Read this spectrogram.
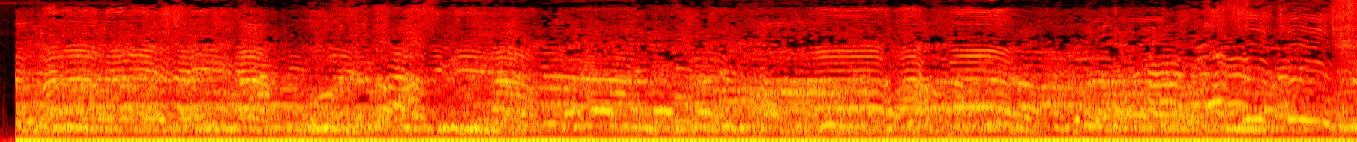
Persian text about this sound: ساعتی پیش و پس از سخنرانی مولوی عبدالحمید در مسجد مکی زاهدان، صدها تن از نمازگزاران تظاهرات اعتراضی برگزار کردند. تظاهر کنندگان شعارهای علیه رهبر جمهوری اسلامی و سپاه سر دادند.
